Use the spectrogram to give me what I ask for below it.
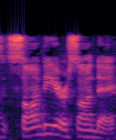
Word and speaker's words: Sonde: sndi is one of the or do you pronounce it sndi or snde how do you say it uh snde either way though I don't really caree yeah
